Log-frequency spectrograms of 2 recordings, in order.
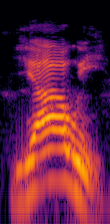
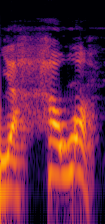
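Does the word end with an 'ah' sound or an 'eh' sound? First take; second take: eh; ah. First: The last syllable has an 'eh' vowel. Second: The last syllable has an 'ah' vowel. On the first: The speaker calls it wrong. "wouldn't be um Yahweh, all right, because it has no e in the ancient Hebrew" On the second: The speaker calls it right. "the Lord name would have been Yahweh"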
